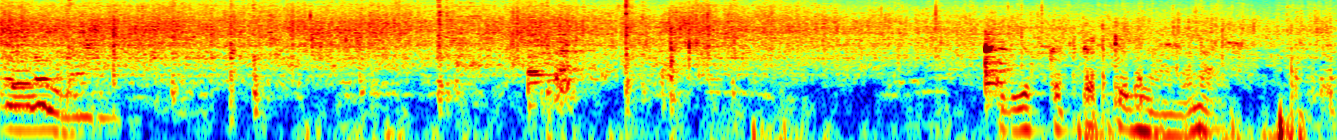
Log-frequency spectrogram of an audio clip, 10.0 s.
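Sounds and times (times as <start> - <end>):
chicken sizzling in hot oil: 0.0 - 10.0
spoon scraping a pan: 1.1 - 5.6.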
